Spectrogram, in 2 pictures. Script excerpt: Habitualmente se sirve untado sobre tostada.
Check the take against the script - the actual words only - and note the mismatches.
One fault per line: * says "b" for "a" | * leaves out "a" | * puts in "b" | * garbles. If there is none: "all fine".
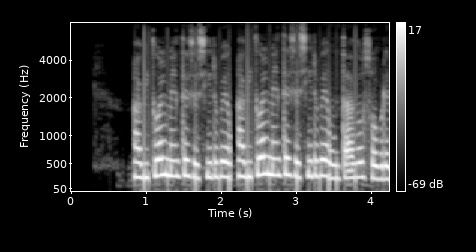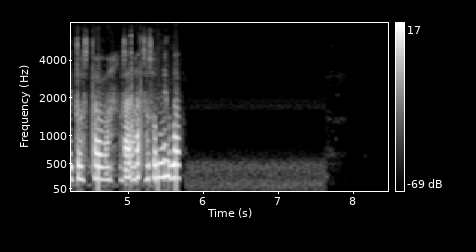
* puts in "habitualmente se sirve"
* garbles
